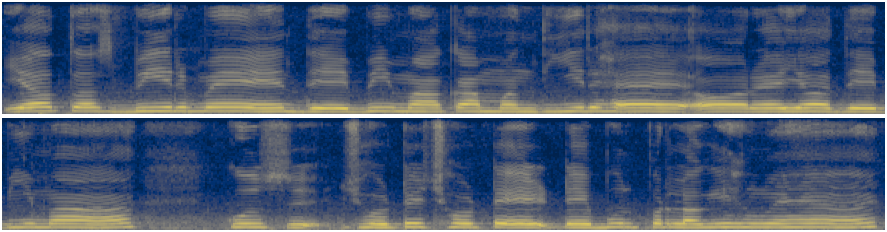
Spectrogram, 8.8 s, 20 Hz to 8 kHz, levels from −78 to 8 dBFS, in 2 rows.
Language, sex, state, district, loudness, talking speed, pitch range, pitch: Hindi, male, Jharkhand, Garhwa, -11 LUFS, 145 wpm, 245-265 Hz, 255 Hz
